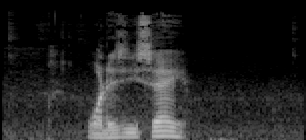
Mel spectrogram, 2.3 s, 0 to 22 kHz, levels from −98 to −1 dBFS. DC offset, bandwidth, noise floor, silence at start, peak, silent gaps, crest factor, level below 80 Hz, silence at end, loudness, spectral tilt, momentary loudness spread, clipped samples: under 0.1%; 15.5 kHz; -66 dBFS; 0.65 s; -16 dBFS; none; 18 dB; -64 dBFS; 0.9 s; -32 LUFS; -5 dB/octave; 12 LU; under 0.1%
